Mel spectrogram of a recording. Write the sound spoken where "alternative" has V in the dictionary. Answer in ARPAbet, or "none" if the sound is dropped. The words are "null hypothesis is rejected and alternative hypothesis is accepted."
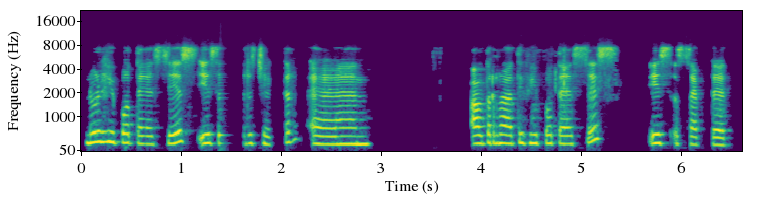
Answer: F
